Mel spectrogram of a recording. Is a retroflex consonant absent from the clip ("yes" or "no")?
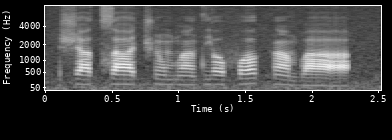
yes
